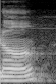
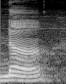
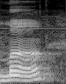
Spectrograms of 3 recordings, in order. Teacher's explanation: हर वर्ग का जो पांचवा वर्ण होता है उनका उच्चारण स्थान नासिका होता है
